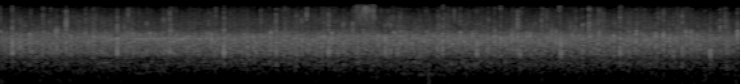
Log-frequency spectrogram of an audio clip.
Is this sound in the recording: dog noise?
no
